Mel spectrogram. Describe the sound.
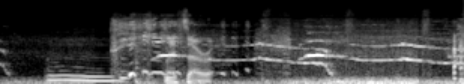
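A dog out at night on a fence howls along to a song in long, wavering notes that slide up and down in pitch, fairly loud, while a person briefly speaks near the start.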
